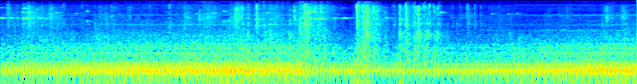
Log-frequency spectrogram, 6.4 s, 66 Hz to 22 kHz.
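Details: Optare Solo bus YJ12GVT on route 309: fairly regular squeak, about three per second, over the steady low diesel drone while driving; cause not identified.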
